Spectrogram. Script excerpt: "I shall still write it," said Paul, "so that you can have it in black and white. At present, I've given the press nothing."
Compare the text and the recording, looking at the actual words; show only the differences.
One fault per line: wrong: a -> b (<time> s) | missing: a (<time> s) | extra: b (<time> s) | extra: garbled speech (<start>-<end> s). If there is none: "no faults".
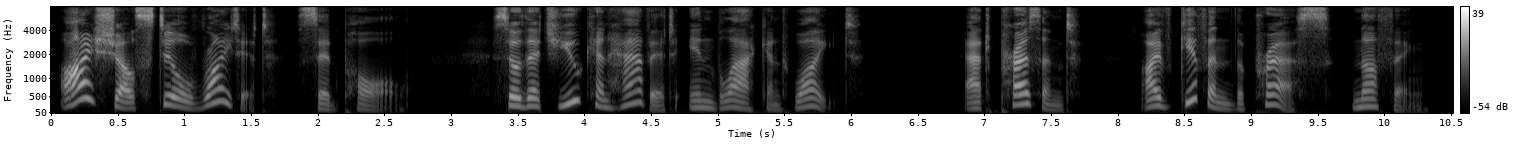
no faults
